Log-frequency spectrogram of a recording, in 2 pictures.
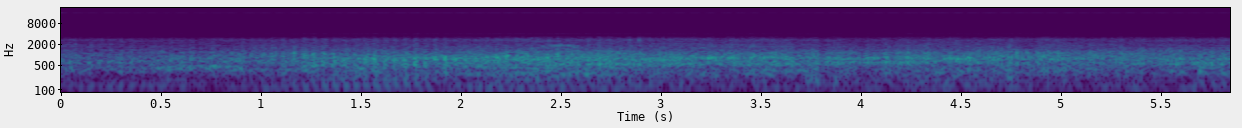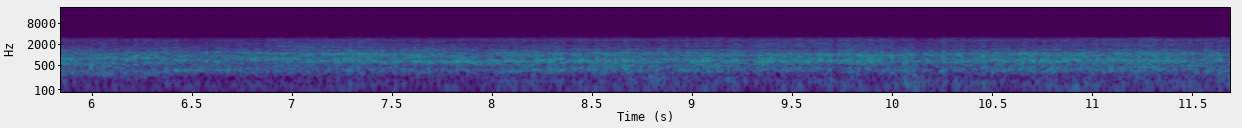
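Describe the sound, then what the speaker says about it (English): Helicopter landing during Pope John Paul II's 1979 visit to Iowa, a steady, loud, muffled rotor and engine rumble that holds on without a break, heard over a band-limited broadcast recording. "Well, the helicopter now has landed."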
